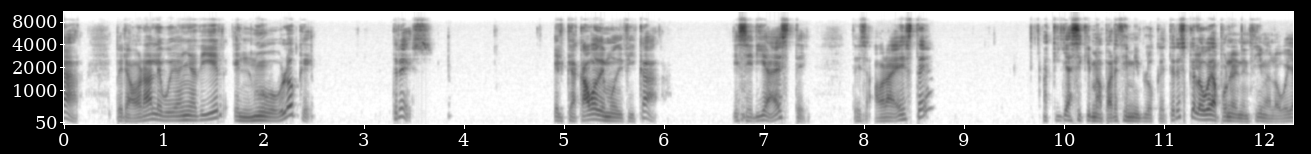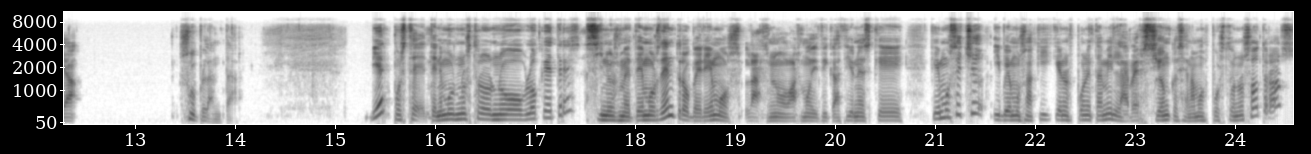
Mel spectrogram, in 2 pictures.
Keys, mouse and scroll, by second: 1.2 click, 2.7 click, 4.3-5.4 alt+drag, 5.7 click, 6.7 click, 11.2-12.7 drag, 17.5 click.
